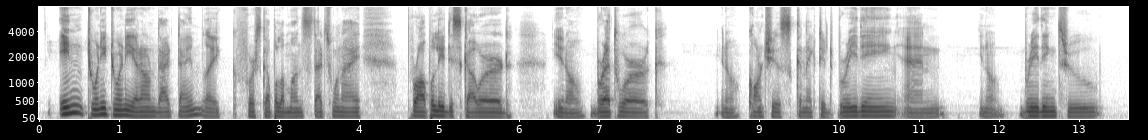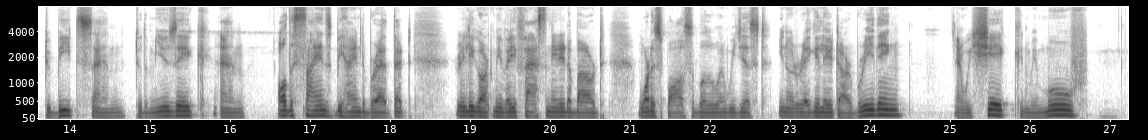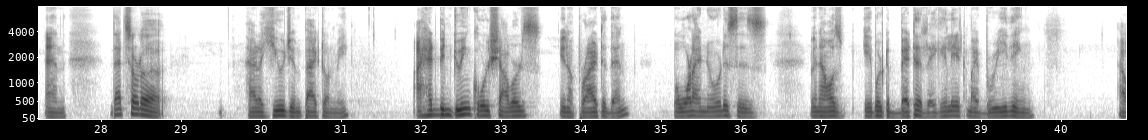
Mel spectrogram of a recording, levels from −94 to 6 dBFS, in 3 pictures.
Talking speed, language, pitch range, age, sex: 150 wpm, English, 100-120 Hz, 30-49, male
